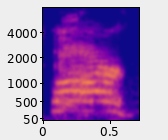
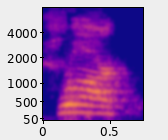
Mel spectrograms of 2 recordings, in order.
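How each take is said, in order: First: It is a big, loud roar. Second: It is a weak, unconvincing roar.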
